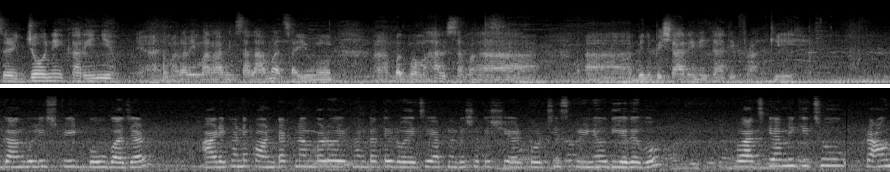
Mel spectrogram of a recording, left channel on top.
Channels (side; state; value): both; different; correlation 0.00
